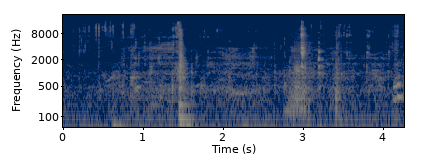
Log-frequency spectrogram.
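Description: Close-up eating sounds of a person biting and chewing crispy fried chicken wings, with a few sharp crunches about a second and a half in and again around three seconds.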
